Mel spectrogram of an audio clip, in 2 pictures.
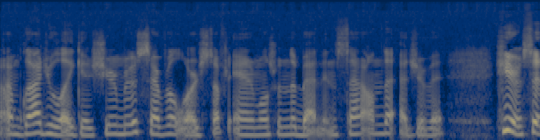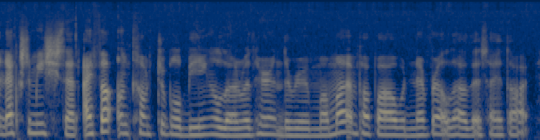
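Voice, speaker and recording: A woman's voice: on the high side, darkish tone, no echo, dull audio. A woman reading a first-person story aloud in the manner of a classroom read-aloud, now and then stumbling and repeating words. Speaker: reader reading a book chapter aloud for students.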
